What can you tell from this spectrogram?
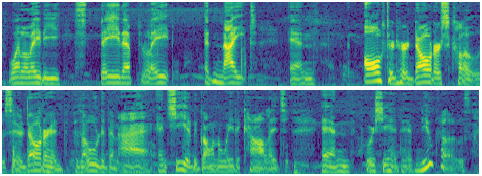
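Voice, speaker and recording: A woman speaks at a fairly slow pace in a very deep, low voice with vocal fry. Her loudness swings widely. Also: ordinary pitch variation. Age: 90s. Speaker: pioneer aviator. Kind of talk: interview. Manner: halting.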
